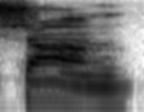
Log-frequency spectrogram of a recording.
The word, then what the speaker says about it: Shang: in my head but everyone in the movie says shang and then apparently his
